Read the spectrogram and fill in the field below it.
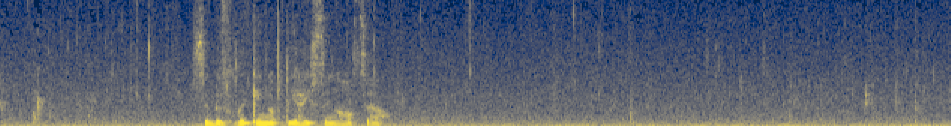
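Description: Cats chew and lap wet food close by.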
